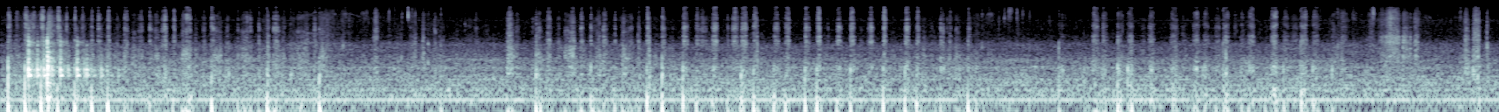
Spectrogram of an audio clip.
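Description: A hand scratches a blue wax crayon back and forth across a paper coloring book page resting on a table, making a dense, dry scratching with many small sharp ticks. A steady low hum runs underneath throughout.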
